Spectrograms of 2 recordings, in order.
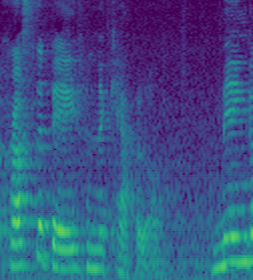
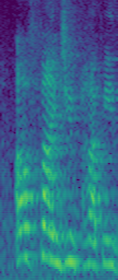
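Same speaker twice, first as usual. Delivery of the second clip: put-on higher, louder boy's vow; determined little boy; 4 semitones higher, 6 dB louder than usual. Boy holding his father's photo, vowing to find him. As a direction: promise it like a brave child.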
